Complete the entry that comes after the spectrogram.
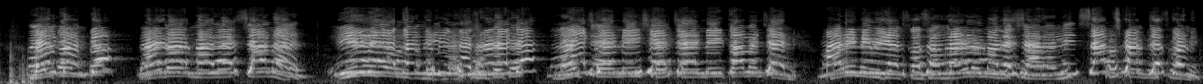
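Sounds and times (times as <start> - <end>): children singing in unison: 0.3 - 12.0.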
